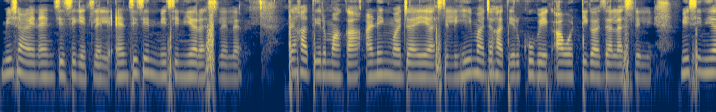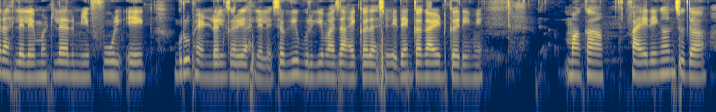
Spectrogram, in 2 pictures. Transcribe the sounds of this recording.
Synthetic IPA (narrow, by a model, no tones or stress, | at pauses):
miːɕaɭiːnensisiːɡʱet̪lelḛʔensisiːnmiːsinijəɾəslelə | t̪jakʰat̪iːɾmakaʔañiŋɡməd͡ʑʱajeəsleliːɦimad͡ʑʱjakʰat̪iːɾkʰuːbeka̰ʋəʈːiːɡad͡zaləsleliːmiːsinjəɾaslelem̤əʈljaɾmiːfuːlekɡɾuːpɦɛ̃ɳɖəlkəɾiasleləsəɡɭiːbʱuɾɡiːmad͡zʱaːjkət̪əsleliːt̪ãŋkaɡaiɽkəɾimiː | makafajɾiŋɡãnsud̪ʱːa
